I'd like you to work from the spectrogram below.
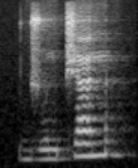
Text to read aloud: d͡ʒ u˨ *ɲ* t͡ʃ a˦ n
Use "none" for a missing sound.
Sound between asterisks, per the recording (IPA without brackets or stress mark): n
